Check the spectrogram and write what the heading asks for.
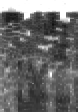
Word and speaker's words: Similitude: Is that how you pronounce that? – Similitude. – Similitude. Thank you.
